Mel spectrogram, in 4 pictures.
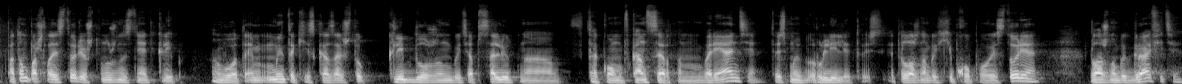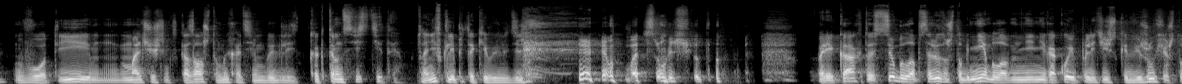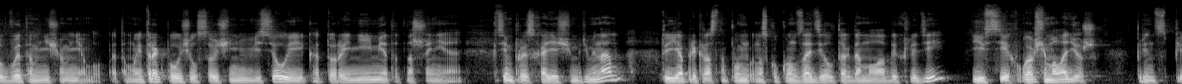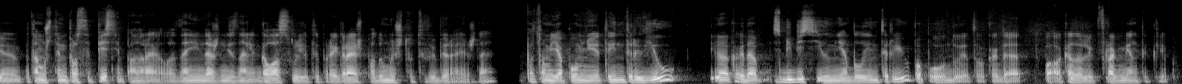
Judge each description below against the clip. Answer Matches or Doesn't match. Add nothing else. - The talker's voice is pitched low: Matches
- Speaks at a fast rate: Matches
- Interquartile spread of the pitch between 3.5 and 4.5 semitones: Doesn't match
